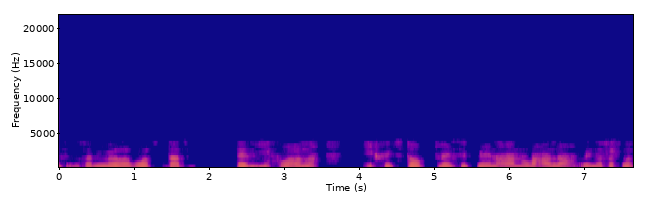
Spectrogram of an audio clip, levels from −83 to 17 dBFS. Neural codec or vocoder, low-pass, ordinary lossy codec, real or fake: codec, 16 kHz, 2 kbps, FunCodec, trained on LibriTTS, 25 frames a second; 7.2 kHz; AAC, 16 kbps; fake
